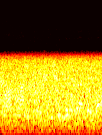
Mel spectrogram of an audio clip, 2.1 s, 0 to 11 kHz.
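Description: Kenwood HF transceiver's receiver audio on 20-metre upper sideband: a steady hiss of band noise with a very weak station's voice barely showing through it.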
